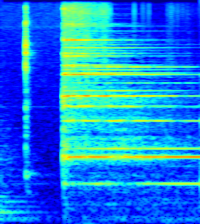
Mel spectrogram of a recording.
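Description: A bell-like chime that starts sharply about half a second in and holds as a steady ringing tone. It is a broadcast sound effect between items of a radio news bulletin.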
